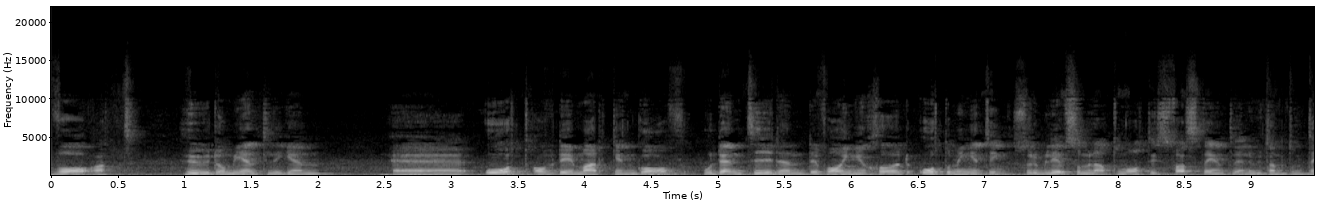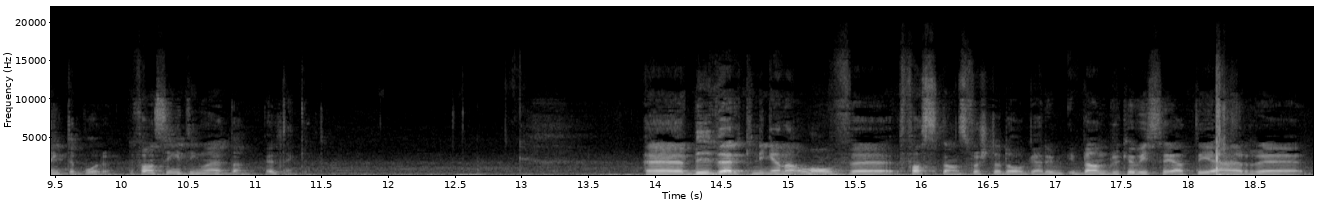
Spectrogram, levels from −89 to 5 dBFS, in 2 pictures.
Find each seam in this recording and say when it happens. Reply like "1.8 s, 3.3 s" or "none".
none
